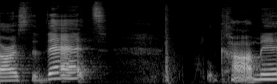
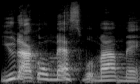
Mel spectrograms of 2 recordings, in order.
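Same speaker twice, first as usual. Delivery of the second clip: usual speaking voice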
